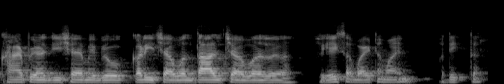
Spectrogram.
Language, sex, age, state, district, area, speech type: Sindhi, male, 45-60, Uttar Pradesh, Lucknow, urban, spontaneous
